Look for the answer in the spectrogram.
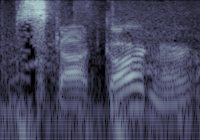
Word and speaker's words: Scott Gardner: You can find me, Scott Gardner, both on Twitter and Facebook. My name is spelled S-C-O-T-T, GARDNER.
